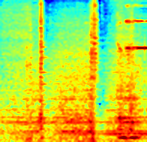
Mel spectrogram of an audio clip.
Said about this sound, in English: record pressing machines are basically all antiques. They're fussy and they break down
